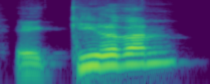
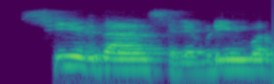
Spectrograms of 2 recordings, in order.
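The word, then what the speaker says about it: Círdan: emparentados en estos días kirdan que empieza con c pero sonaría como con k y kb bien keleb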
